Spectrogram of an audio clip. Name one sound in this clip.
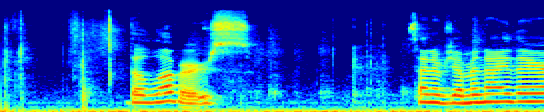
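A card is set down on a table with a light tap.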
